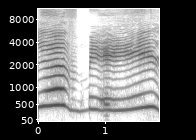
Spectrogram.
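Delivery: very high-pitched, shrill, loud screech, me stretched. Narrator voicing something right above the party's heads: screechy voice. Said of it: "This screechy, screechy voice says".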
